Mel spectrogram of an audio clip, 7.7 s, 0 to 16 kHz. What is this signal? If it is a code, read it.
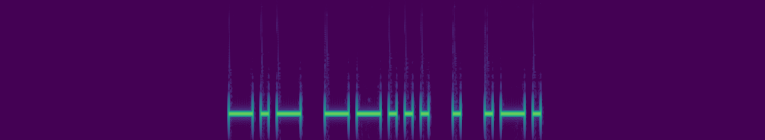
Morse code, heard as a keyed tone, about 15 wpm, 700 Hz. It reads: K7ER
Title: USA Call Signs - 4 Characters - Repeated 2x - 15wpm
